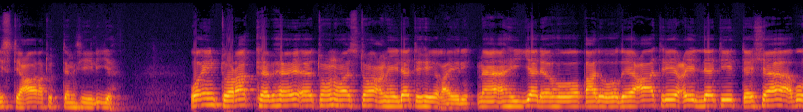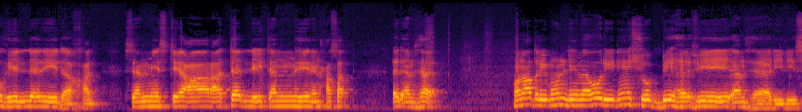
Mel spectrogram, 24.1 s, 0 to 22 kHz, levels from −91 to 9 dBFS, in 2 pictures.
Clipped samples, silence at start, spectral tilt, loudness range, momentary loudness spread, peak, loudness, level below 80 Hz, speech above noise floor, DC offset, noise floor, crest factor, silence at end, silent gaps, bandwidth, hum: under 0.1%; 0 s; -7.5 dB/octave; 4 LU; 6 LU; 0 dBFS; -13 LUFS; -58 dBFS; 40 dB; under 0.1%; -52 dBFS; 12 dB; 0 s; none; 12 kHz; none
